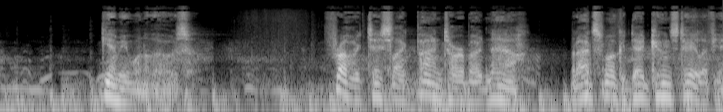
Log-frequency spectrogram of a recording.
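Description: A middle-aged man talks in a low, tired voice.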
